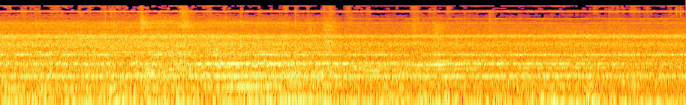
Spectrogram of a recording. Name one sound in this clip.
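A train rumbles and hums steadily while moving.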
